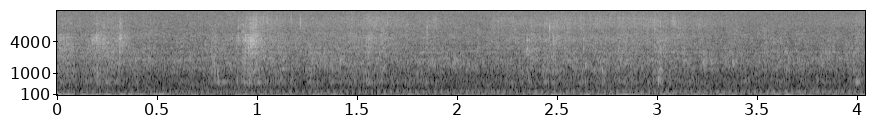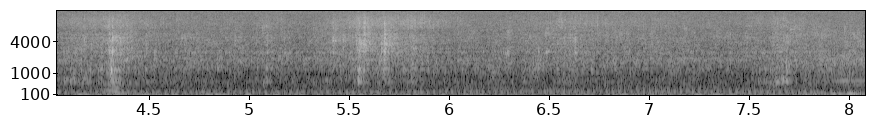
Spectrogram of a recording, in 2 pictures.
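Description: Steady low rumble of wind on the microphone, with about five short rustles and snaps scattered through it as a long bamboo pole moves among the tree's branches and leaves.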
